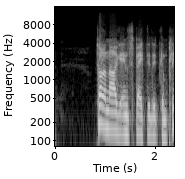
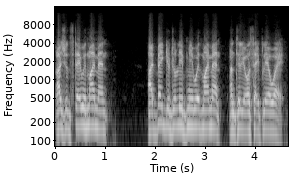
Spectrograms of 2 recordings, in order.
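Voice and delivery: urgent, higher pleading voice; pleading retainer; 7 semitones higher, faster than usual. Acted. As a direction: beg respectfully to stay. Narrator voices a pleading samurai.

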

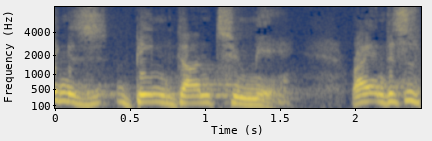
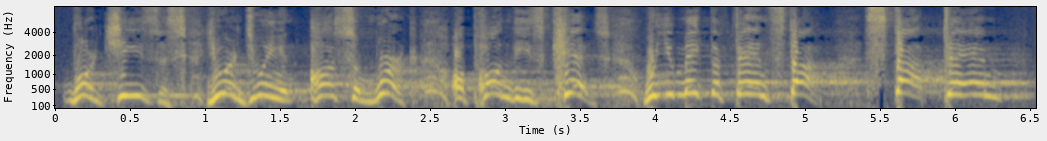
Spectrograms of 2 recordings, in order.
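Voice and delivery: much higher, pleading and building to a command; comic exasperated prayer at the fan; desperate mock prayer; 11 semitones higher than usual. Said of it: "He's like".

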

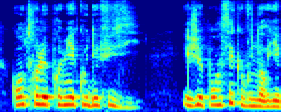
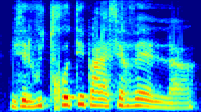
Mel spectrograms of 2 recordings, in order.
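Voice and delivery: plain reading voice

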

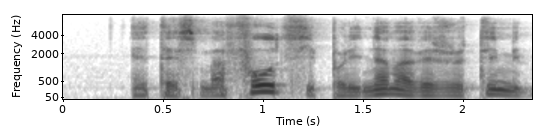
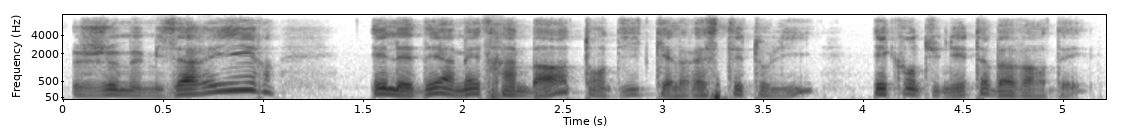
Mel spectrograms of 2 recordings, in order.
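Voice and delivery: ordinary delivery, nothing marked

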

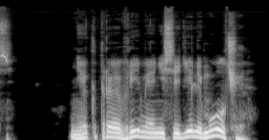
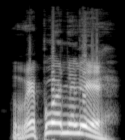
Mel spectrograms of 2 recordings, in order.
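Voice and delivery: slow, higher, louder demand; bellowed question; 9 semitones higher, 3 dB louder, slower than usual. A narrator's reading. Boss yelling at his men, a restrained bellow. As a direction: lean on it like a furious boss, understated. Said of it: "заорал он".

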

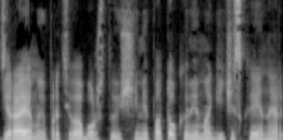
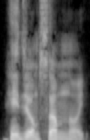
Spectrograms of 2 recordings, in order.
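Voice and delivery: eager command; 5 semitones higher, 7 dB louder than usual. Acted.

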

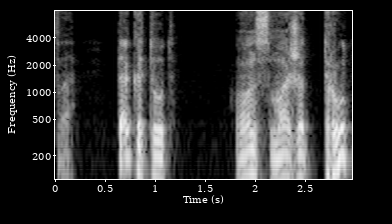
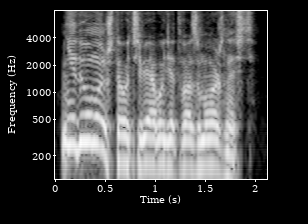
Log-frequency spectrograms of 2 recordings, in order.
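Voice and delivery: tense, higher-pitched hissed dismissal; hissed retort; 7 semitones higher than usual. A narrator's reading. Man snubbing the narrator's offer, hissed retort. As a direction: hiss the doubt at him, pitched up. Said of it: "прошипел он".

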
